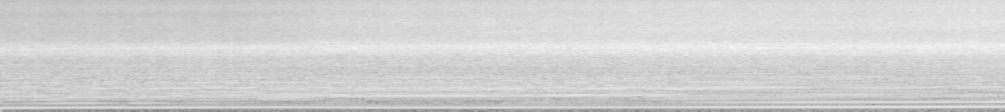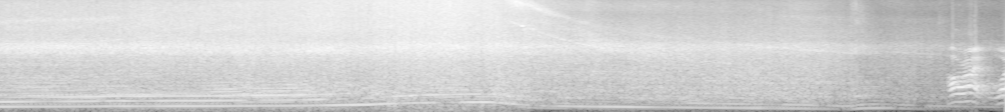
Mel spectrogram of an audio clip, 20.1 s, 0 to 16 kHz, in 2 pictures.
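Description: A nitrous-sprayed race car engine, tuned toward 1,700 horsepower, revs hard on a dyno. It gives a loud sustained roar that climbs steadily in pitch for about fifteen seconds, then drops off sharply as the throttle closes.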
